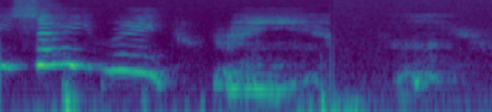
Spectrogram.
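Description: A child's voice crying out in character, pitch falling, followed by a breathy whispered sound.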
